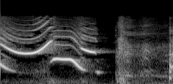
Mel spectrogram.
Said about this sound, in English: We've been receiving some negative feedback with that slide whistle.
